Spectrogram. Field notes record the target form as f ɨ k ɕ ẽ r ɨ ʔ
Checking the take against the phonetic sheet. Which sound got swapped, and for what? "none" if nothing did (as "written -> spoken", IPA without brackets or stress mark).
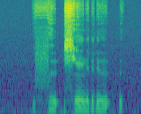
k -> ʔ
